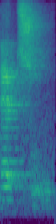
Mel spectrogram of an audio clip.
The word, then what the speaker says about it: Etzel: Now, very briefly, to describe the differences between the 3 main Jewish terrorist groups, Haganah, Irgun also known as Etzel because of the Hebrew pronunciation of the initials IZL, and the Stern gang known to Jews as the Lehi.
